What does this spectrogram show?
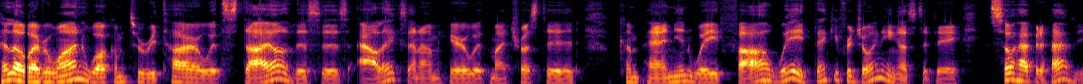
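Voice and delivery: calm public-radio host voice. Opening the episode and welcoming a guest: Terry Gross NPR voice. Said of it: "Is that your Terry Gross from N P R impersonation?".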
